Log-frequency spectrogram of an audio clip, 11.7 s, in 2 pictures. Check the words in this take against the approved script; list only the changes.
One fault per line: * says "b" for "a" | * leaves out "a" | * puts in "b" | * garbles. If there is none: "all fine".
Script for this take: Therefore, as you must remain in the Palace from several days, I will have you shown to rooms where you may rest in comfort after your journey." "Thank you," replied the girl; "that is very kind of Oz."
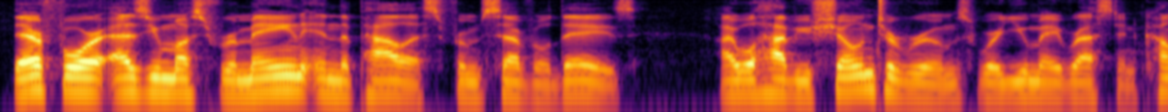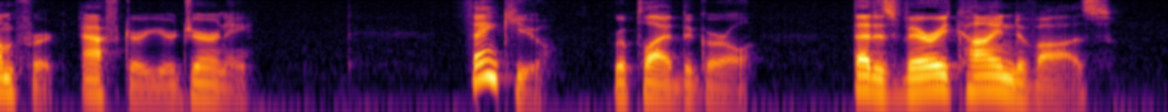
all fine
